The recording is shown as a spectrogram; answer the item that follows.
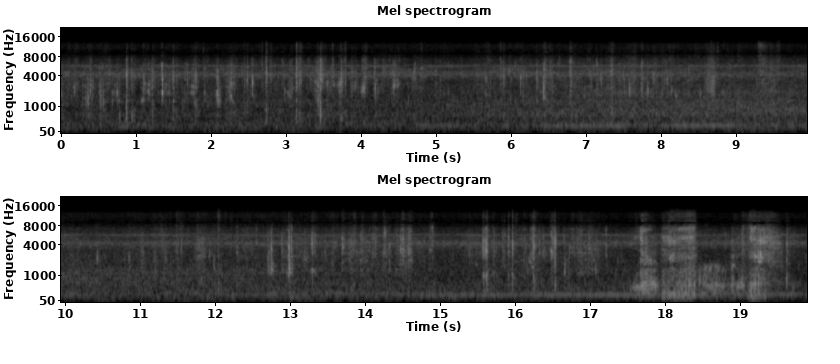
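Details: Raccoons in the wild feeding at close range, with a steady run of crisp clicking chews and smacks over a low steady hum, growing busier and louder in the final seconds.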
